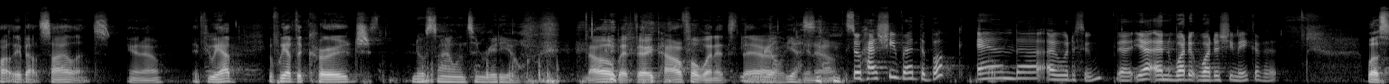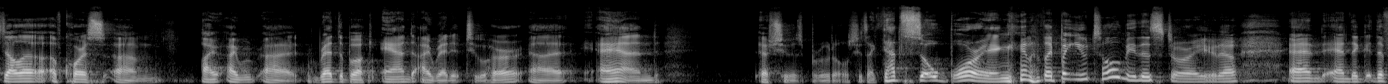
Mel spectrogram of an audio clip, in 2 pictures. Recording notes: Live from Holocaust Education Week. Kicked off Neuberger Holocaust Education Week in Toronto. Live at this special podcast recording, in partnership with the Toronto Holocaust Museum and the Prosserman JCC.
